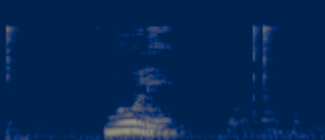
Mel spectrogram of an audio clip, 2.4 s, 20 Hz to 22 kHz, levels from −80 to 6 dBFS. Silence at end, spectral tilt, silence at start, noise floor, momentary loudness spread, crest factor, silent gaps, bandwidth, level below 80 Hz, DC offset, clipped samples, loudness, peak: 0.4 s; -5.5 dB/octave; 0.05 s; -75 dBFS; 22 LU; 22 dB; none; 11.5 kHz; -76 dBFS; under 0.1%; under 0.1%; -38 LUFS; -18 dBFS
